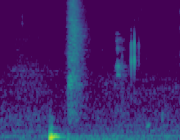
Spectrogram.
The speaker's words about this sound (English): Okay. So, oh, bless you,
